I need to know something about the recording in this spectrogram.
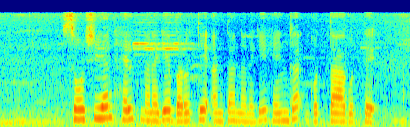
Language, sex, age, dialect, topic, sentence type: Kannada, female, 25-30, Central, banking, question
